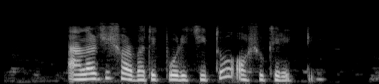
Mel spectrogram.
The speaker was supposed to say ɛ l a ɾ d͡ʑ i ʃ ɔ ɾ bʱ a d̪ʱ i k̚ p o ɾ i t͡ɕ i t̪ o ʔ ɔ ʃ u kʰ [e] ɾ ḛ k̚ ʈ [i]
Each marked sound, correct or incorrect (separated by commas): correct, correct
